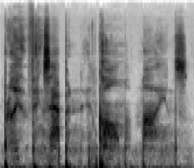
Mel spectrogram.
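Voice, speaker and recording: ASMR host who whispers throughout, crisp bright breathy tone, soft and encouraging. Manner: soft, relaxed, slow-paced, encouraging. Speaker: ASMR creator. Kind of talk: ASMR whispering, reading calming quotes.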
